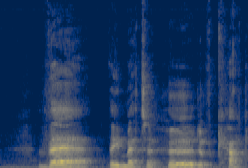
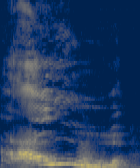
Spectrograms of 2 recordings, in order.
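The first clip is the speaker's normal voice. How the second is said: high, sharp yelp of pain; 3 dB louder than usual. Acted. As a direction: yelp as the thorns prick. Bert dives into thorny bush.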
